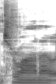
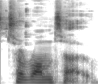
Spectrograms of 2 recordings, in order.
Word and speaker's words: Toronto: but ontario's capital is toronto yeah toronto the second t is pronounced silently that's how the canadians do it okay well in here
